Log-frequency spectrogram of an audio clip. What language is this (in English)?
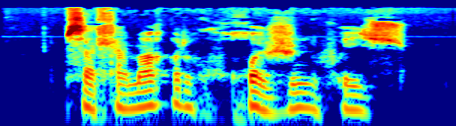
Kabardian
